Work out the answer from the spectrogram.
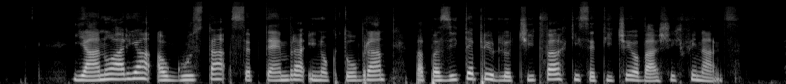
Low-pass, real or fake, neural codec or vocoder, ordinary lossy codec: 19.8 kHz; fake; codec, 44.1 kHz, 7.8 kbps, DAC; Opus, 32 kbps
